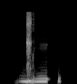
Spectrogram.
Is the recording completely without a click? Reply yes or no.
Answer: no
